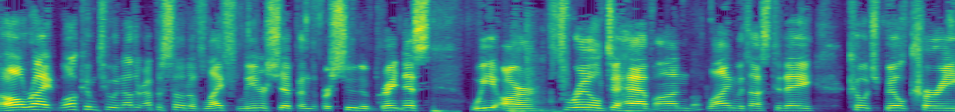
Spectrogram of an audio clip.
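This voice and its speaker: A man with a normal speaking voice and an American accent, fairly high in pitch, at a moderate pace with fairly even intonation, on a very clean recording with a silent background and a dry, close sound with no echo. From Chicago area. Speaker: podcast host. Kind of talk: interview.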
